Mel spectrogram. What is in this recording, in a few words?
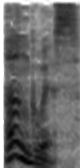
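"unguis", British English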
